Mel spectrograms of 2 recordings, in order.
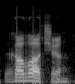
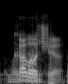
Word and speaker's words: кавача: И у него была кавача, так мы произносим это слово, кавача, такой браслет на руке, в котором находились, в котором были привязаны важные вещи, важные амулеты.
